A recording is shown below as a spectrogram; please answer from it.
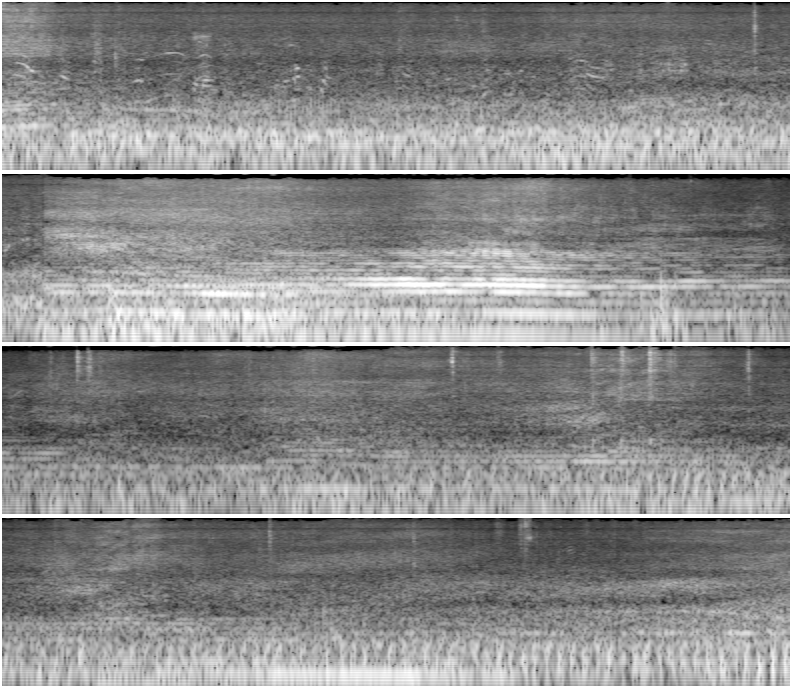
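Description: Urban street traffic: a motor vehicle's engine passes close by, swelling from about eight seconds in, loudest around twelve seconds and fading by fifteen, its pitch rising then falling. People's voices mix with the steady traffic noise.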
